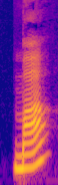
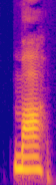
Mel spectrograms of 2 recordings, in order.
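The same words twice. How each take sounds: First: The pitch stays high and level. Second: The pitch is short, light and toneless. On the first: It means mother. "with a high tone, a high-level tone" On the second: It is a question particle. "quite neutrally"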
